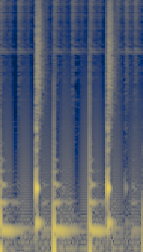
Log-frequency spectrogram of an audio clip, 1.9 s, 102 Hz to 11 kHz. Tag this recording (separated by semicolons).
woofer; punch; trip; bass; hop; hard; break; heavy; 808; boom; industrial; breakbeat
